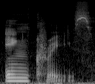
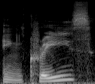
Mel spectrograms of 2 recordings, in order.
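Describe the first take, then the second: First: The stress is on the first syllable. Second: The stress is on the second syllable. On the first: It is used as a noun. "in the noun, the stress falls on the first syllable" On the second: It is used as a verb. "In the verb, we stress the second syllable"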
